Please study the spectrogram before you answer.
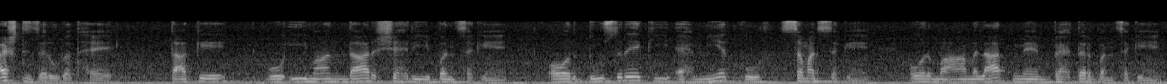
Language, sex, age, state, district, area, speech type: Urdu, male, 18-30, Delhi, South Delhi, urban, spontaneous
